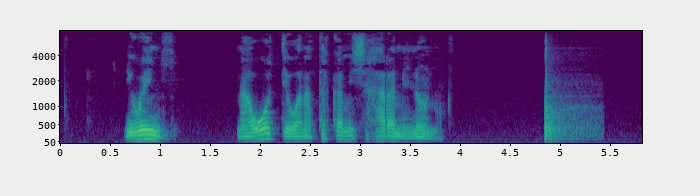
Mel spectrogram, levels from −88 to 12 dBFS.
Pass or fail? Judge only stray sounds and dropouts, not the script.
fail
